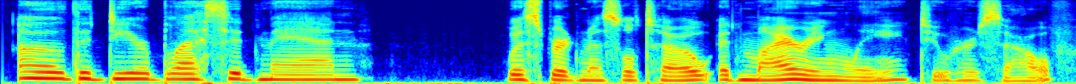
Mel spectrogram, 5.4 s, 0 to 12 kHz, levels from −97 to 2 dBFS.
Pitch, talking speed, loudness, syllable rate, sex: 185 Hz, 110 wpm, -16 LUFS, 4.2 syllables/s, female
